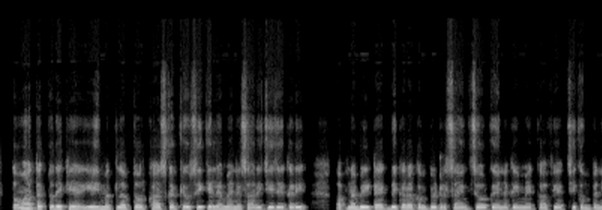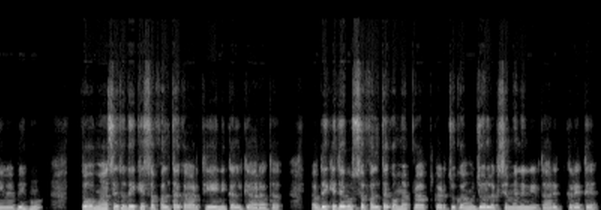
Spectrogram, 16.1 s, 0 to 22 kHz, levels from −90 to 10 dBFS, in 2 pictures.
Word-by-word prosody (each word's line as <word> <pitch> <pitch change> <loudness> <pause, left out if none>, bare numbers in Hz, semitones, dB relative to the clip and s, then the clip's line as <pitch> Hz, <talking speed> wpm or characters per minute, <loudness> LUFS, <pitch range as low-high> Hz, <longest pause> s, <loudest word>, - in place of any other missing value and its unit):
तो 280 0 -2
वहाँ 235 -3 +3
तक 220 -1 +2
तो 225 - +4
देखिए 220 0 +4
यही 200 0 +3
मतलब 185 -2 0
था - - +3
और 190 0 -1
ख़ास 185 -1 -1
करके 185 +2 -1
उसी 200 0 +2
के 215 +2 +1
लिए 210 0 0
मैंने 190 -2 -1
सारी 175 -2 -3
चीजें 175 0 +1
करी 175 +2 0 0.4
अपना 180 0 0
बी. 180 0 +6
टेक 185 0 0
भी 190 -1 +4
करा 185 0 +1
कंप्यूटर 180 0 -1
साइंस 175 -1 -5
से 175 - 0
और 175 - +1
कहीं 170 0 -1
न 175 - -3
कहीं 175 0 -2
मैं 175 0 -3
काफ़ी 170 0 -3
अच्छी 170 +1 -6
कंपनी 170 0 -4
में 170 0 -3
भी 180 +1 0
हूँ 190 - -5 0.5
तो 235 +1 +4
वहाँ 220 -1 +2
से 230 +1 +1
तो 235 0 0
देखिए 225 +1 +3
सफ़लता 190 -2 -2
का 200 -1 -1
अर्थ 190 +1 -6
यही 190 0 +4
निकल 185 -2 -2
के - - -4
आ - - -1
रहा 155 0 -2
था। 170 - -6 0.5
अब 175 - -1
देखिए, 215 +3 +4
जब 225 0 +8
उस 230 0 +2
सफ़लता 195 +1 0
को 210 +1 -2
मैं 210 0 -1
प्राप्त 190 -1 -3
कर 175 -2 -3
चुका 180 +1 -1
हूँ 185 0 -1
जो 185 0 +3
लक्ष्य 180 0 -1
मैंने 180 +1 -1
निर्धारित 175 0 -4
करे 175 +1 -2
थे 185 - 0
185 Hz, 255 wpm, -23 LUFS, 175-200 Hz, 0.5 s, जब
